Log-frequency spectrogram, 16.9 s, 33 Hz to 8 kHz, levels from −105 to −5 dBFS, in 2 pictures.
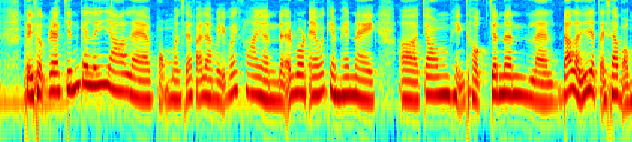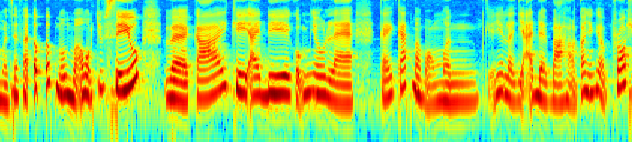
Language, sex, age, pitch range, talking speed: Vietnamese, female, 20-39, 170-245 Hz, 250 wpm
